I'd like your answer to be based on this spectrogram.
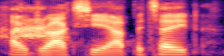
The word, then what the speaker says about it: hydroxyapatite: And I'm getting served a ton of ads for gum that has things like xylitol or I'm going to totally butcher this, hydro. – Hydroxyapatite. – Yes, hydroxyapatite.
